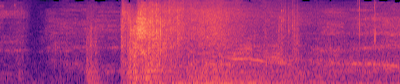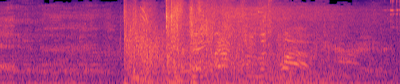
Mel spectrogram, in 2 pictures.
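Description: Loud gunshots ring out.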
